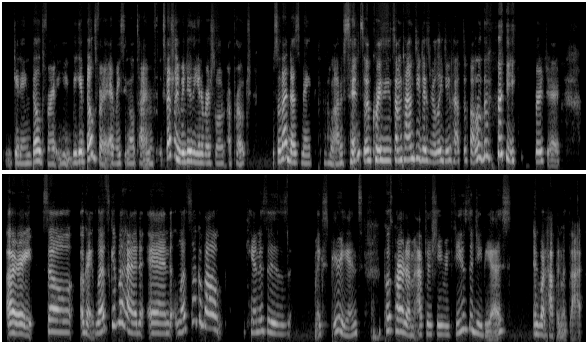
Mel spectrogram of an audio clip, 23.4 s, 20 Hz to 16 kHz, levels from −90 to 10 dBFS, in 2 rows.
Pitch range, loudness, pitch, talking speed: 200-275 Hz, -26 LUFS, 225 Hz, 170 wpm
